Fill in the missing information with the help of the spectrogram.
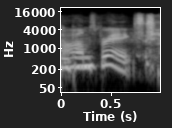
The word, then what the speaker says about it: Palm Springs: What's your favorite place in Palm Springs? – Palm Springs. First of all, I like to pronounce the L.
